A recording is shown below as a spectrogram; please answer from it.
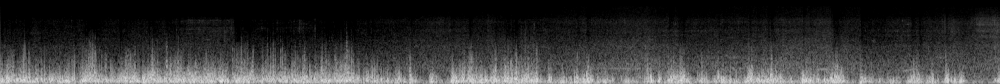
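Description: Wind buffeting the camera's microphone: a loud, gusty low rumble that rises and falls in uneven gusts, easing briefly about four seconds in and again near the end.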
